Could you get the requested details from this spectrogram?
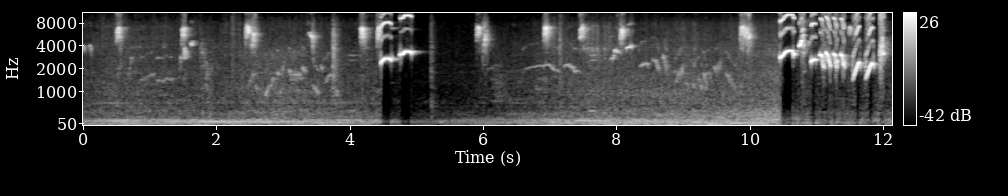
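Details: Orange-headed thrush masteran for training caged songbirds: scattered faint chips and whistles, a brief loud rich phrase near the middle, then a dense burst of rapid, ringing, varied notes at the end over low hum.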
